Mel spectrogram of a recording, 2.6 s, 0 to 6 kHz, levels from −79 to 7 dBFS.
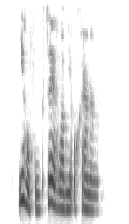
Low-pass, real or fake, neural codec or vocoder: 5.4 kHz; real; none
